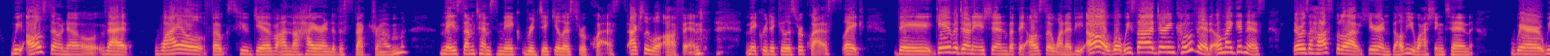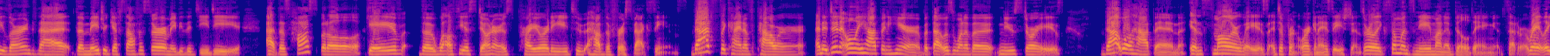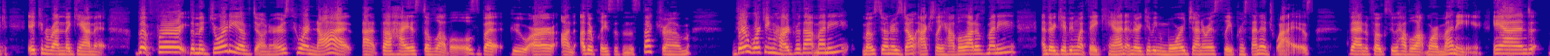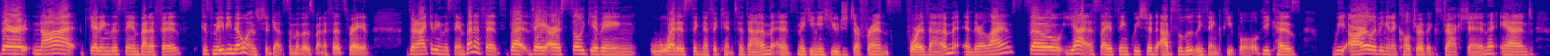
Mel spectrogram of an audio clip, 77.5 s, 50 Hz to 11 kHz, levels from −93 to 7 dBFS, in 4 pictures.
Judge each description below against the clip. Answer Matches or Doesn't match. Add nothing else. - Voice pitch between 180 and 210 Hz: Matches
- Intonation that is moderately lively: Matches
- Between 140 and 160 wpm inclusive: Doesn't match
